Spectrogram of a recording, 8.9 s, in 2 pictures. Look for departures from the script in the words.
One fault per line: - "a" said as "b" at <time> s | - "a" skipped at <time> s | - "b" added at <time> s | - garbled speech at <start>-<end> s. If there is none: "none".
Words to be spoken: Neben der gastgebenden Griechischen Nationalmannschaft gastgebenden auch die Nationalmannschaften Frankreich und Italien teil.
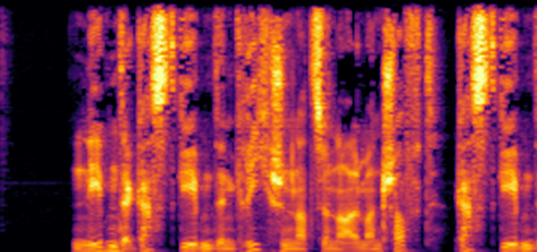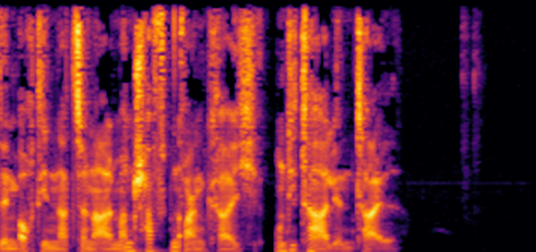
none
